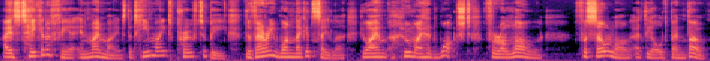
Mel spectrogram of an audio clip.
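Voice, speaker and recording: Lively man reading a storybook aloud. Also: a little high, moderate pace. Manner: earnest, expressive, with small restarts. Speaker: audiobook reader. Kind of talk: first-person story narration.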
